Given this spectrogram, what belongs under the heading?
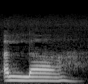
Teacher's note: اللہ کے آخر میں جو ہا ہے اس کا مخرج جو ہے اقصا حلق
